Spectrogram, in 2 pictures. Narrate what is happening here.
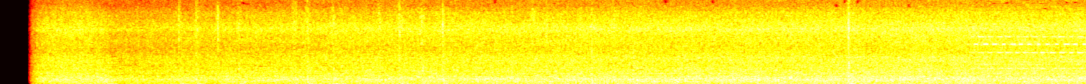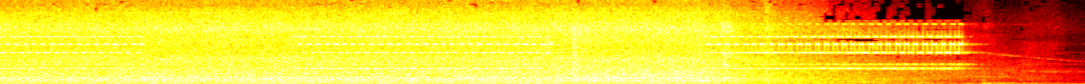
I am working on my computer while someone else is vacuuming. Then the phone rings, the person turns the vaccuum off to pick up the phone.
